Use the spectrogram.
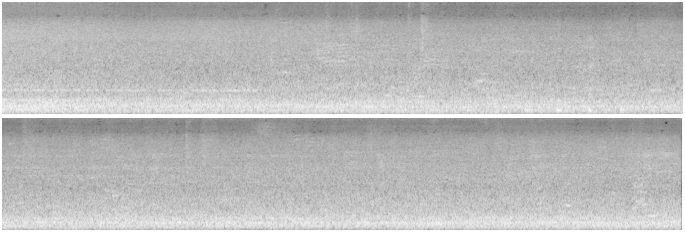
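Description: Steady rumbling roar of the Sealdah–Jalpaiguri Humsafar train in motion, a dense continuous rail and carriage noise heard from inside, loud and unbroken throughout.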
